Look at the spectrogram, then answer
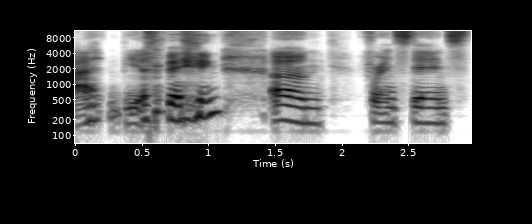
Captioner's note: chuckles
